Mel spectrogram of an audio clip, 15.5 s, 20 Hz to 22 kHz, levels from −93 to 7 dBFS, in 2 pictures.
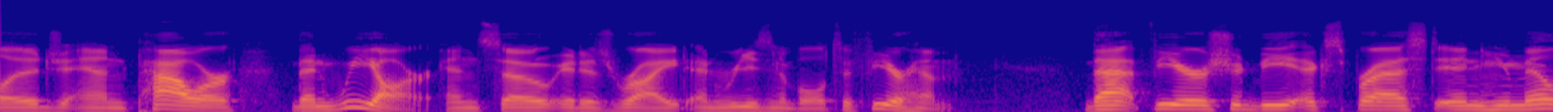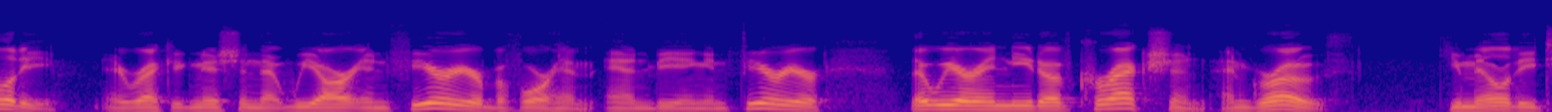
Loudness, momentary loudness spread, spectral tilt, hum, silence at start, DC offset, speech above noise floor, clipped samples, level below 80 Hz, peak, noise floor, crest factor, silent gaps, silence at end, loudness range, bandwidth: -32 LUFS; 12 LU; -7.5 dB/octave; none; 0 s; under 0.1%; 40 dB; under 0.1%; -70 dBFS; -10 dBFS; -72 dBFS; 22 dB; none; 0 s; 3 LU; 9.2 kHz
